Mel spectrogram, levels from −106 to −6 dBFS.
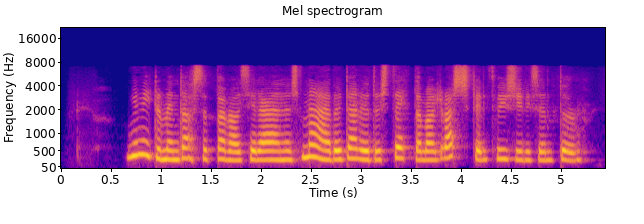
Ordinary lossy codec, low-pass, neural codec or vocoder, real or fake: MP3, 48 kbps; 7.2 kHz; codec, 16 kHz, 0.5 kbps, FunCodec, trained on Chinese and English, 25 frames a second; fake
